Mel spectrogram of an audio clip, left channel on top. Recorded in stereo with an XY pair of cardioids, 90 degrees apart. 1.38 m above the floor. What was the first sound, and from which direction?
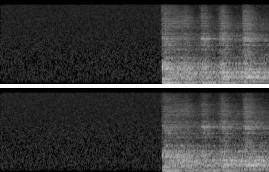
Chopping, 45° left.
